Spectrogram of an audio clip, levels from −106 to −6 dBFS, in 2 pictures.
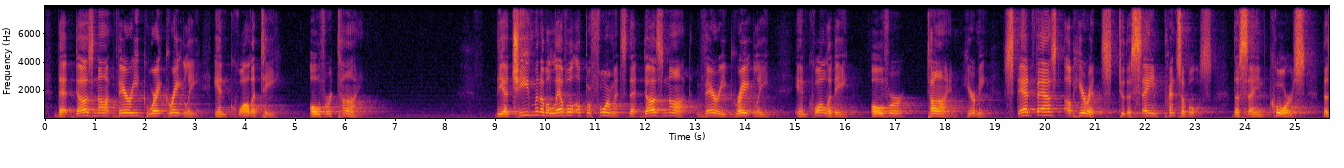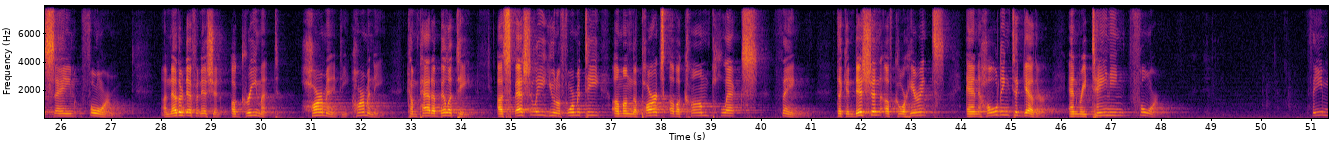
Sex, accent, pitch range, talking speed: male, American, 165-230 Hz, 75 wpm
